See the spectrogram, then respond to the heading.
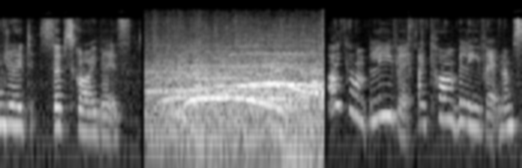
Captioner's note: cheering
